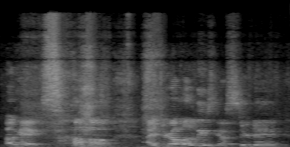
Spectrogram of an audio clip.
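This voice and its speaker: Brief: young female student presenter, informal and chatty, distant mic with clear room noise. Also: a little high, moderate pace, reverberant. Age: young adult.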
